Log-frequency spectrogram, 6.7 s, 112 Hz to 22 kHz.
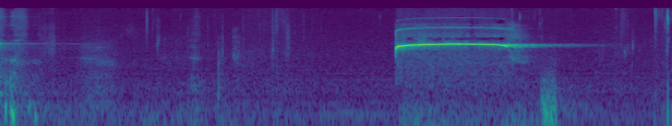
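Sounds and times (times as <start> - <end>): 
shrill whistle blast to summon children: 4.0 - 6.0.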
